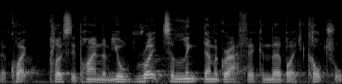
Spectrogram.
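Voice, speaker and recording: In a British accent, the speech runs at a very fast pace with fairly even intonation. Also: man. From Britain. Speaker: political commentator. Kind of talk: interview. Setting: conference.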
